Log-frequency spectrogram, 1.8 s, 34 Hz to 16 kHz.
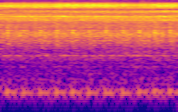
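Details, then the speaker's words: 1975 Chrysler Cordoba revived, low on fuel, motor slightly ticky, possible leak; low, steady idle with an even regular pulse and no misses. "It is running here idling. a little tricky."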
